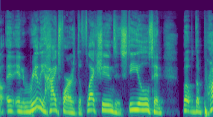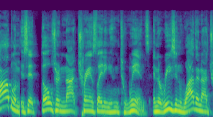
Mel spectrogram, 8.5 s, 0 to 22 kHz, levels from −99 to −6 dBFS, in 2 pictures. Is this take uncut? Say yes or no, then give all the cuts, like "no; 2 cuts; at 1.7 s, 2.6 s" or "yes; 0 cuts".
no; 2 cuts; at 1.1 s, 4.6 s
